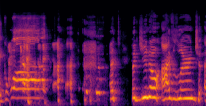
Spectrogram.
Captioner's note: laughs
